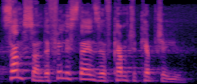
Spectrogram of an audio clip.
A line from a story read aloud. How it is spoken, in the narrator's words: she cried out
